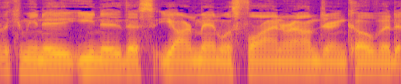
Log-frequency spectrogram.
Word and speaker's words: Yarn Man: simpson to sign my yawn man uh it's pronounced yarn man but if you go with old wolf he pronounces it yawn man and uh don simpson thought that was really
